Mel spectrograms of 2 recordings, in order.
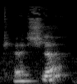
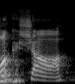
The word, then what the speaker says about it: Waukesha: Waukesha. Okay. Yeah, so where you're omitting letters that are actually there, we're adding letters that aren't there.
